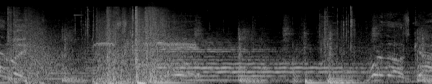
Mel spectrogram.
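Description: Gunfire rattles through a Red Dead Redemption 2 shootout: a close, loud fusillade of shots with a sharp burst near the middle, layered over music and game sounds, with no clear speech.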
